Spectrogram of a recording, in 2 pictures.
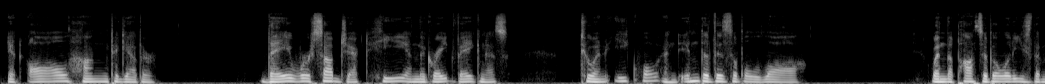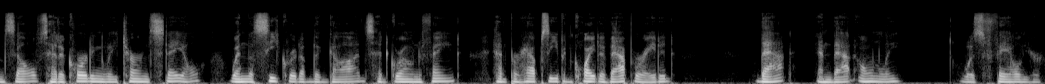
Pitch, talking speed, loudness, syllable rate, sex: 125 Hz, 130 wpm, -18 LUFS, 5.0 syllables/s, male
